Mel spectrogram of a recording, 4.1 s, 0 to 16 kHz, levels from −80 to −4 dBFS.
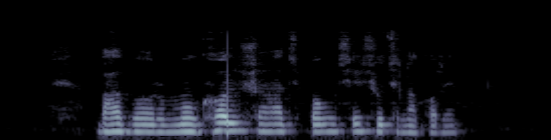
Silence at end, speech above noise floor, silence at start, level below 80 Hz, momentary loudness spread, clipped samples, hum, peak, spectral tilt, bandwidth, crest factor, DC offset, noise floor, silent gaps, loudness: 0.7 s; 41 dB; 0.45 s; -72 dBFS; 12 LU; under 0.1%; none; -18 dBFS; -7.5 dB/octave; 8 kHz; 20 dB; under 0.1%; -79 dBFS; none; -38 LUFS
